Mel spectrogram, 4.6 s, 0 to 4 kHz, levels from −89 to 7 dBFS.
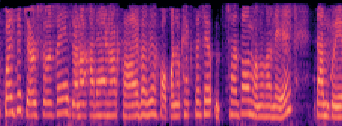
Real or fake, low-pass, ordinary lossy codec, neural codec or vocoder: fake; 3.6 kHz; MP3, 24 kbps; codec, 16 kHz, 1 kbps, X-Codec, HuBERT features, trained on balanced general audio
